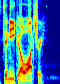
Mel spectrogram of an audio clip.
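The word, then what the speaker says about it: Denico Autry: I think it's Danico Autry. – Okay. I knew it was Danico. I didn't know about Autry.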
